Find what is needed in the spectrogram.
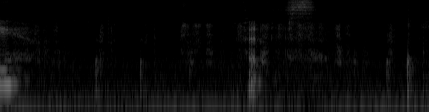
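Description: Pen writing on a small slip of paper: faint, short scratching strokes, the clearest two about two and a half and three seconds in.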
